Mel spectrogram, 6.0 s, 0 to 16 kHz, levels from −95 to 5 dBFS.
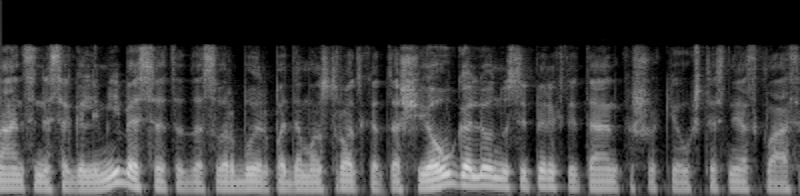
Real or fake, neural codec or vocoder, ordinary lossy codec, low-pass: real; none; AAC, 96 kbps; 7.2 kHz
